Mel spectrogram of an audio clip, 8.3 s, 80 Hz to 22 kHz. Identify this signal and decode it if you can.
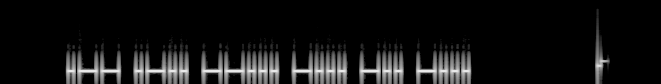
Morse code, heard as a keyed tone, about 17 wpm, 700 Hz. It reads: WL7BDB
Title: USA Call Signs Repeated 2x 17wpm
